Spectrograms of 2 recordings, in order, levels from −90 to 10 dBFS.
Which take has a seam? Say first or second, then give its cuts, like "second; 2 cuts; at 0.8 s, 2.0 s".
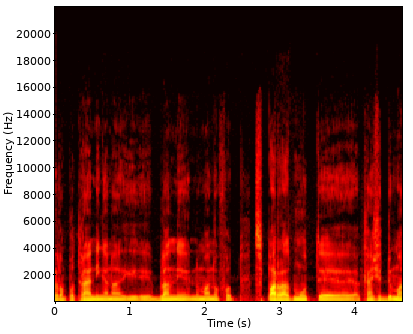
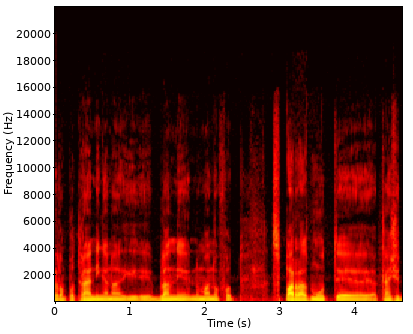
first; 1 cut; at 2.6 s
